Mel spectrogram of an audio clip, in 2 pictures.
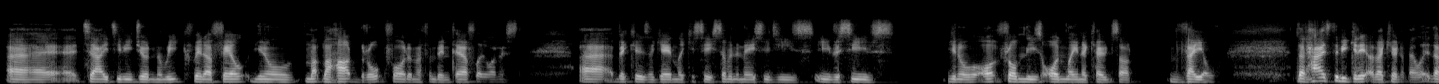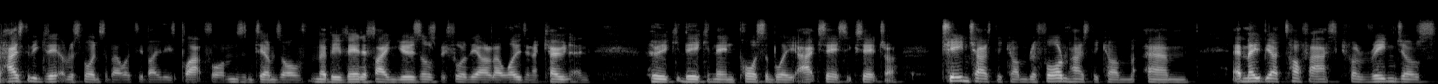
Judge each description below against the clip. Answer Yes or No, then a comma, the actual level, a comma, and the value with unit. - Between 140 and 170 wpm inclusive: No, average, 195 wpm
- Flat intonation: Yes, narrow, 1.7 semitones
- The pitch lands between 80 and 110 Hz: No, low, 120 Hz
